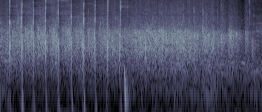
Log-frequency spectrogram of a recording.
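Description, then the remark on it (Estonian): An audience at an event breaks into loud applause for the organizers, starting with a few sharp, evenly spaced claps that quickly swell into a dense, steady wash of clapping lasting several seconds. “tere kõigile ja, ja teeks ühe kõva aplausi Eh, korraldajatele minu meelest üliäge, ülisuper ilm ja, ja väga hea event, aitäh.”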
